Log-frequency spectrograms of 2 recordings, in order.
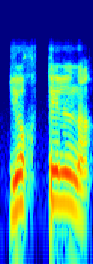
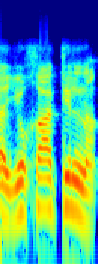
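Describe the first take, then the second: First: युक्तिलना with no long aa after the q; alif dropped. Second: युकातिलना with a long aa after the q; alif kept. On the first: Student reciting the conjugation to the teacher, युक्तिलना with its alif dropped. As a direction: run q straight into t in युक्तिलना. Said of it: "अलिफ को drop कर दे रहे हैं". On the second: Student correcting the recitation, युकातिलना with the alif kept long. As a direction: hold the qaa open in युकातिलना. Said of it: "यहाँ पर बाकी रहेगा". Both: Real, not acted.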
